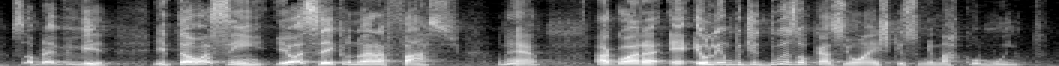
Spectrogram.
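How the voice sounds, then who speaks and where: A Brazilian man with a high, animated voice, speaking a little fast, gives an emotional personal testimony as a father at a public forum. He acts out his family's voices while telling the story.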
